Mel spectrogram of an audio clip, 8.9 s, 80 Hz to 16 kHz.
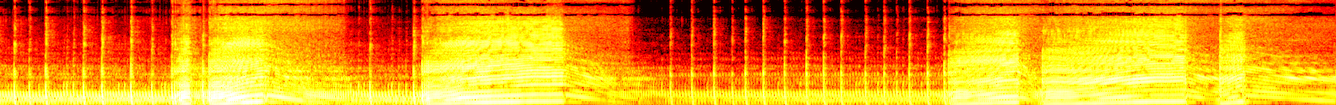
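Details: Chainsaw (a 395) with 3/8 chain cutting a cedar log screams near full revs and barely pulls down in the cut, chain not biting; slow cutting because the rakers are set too high.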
